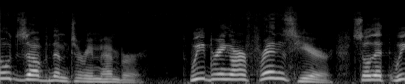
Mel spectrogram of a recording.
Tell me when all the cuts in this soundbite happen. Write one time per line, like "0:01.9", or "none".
0:01.8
